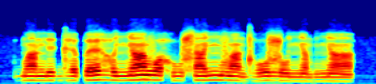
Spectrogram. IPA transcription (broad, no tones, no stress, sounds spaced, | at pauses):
b ã ŋ e ɡʱ ɛ p ɛ ɦ ʌ ɲ ã v ʌ h u ɬ ã ɲ v ã dʱ o ɮ o ɲ ã b ɲ ã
